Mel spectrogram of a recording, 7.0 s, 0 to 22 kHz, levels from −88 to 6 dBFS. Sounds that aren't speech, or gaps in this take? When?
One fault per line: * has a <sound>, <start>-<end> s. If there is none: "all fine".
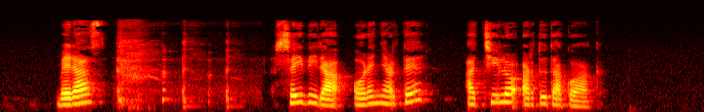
* has a cough, 1.2-2.5 s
